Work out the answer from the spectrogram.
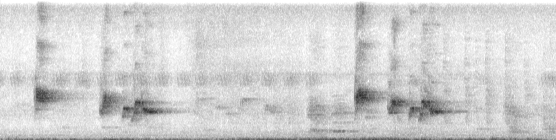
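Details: Competitive morning singing from a wild-caught red-whiskered bulbul: two bursts of rich, tumbling whistled phrases, each of three or four notes sliding downward, separated by a pause with faint chatter and a steady high whine.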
